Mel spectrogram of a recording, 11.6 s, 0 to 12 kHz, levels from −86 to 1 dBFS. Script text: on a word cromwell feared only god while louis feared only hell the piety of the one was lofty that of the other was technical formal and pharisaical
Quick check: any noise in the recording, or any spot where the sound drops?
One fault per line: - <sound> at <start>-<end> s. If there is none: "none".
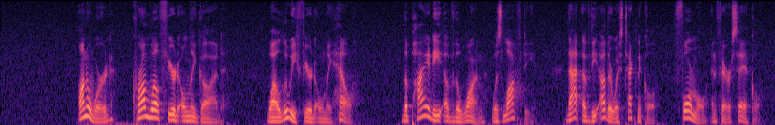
none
